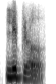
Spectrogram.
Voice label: "liberal", Indian

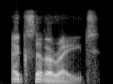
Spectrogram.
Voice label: "accelerate", British

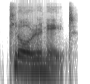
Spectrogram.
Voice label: "chlorinate", Indian

